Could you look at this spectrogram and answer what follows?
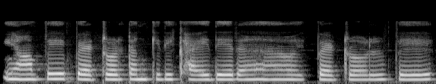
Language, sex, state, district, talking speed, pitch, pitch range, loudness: Hindi, female, Chhattisgarh, Raipur, 135 wpm, 230 Hz, 225-235 Hz, -13 LUFS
